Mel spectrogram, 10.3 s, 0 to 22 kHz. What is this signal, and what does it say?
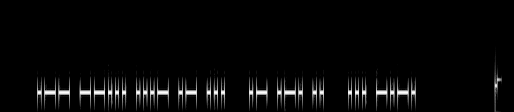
Morse code, heard as a keyed tone, about 17 wpm, 700 Hz. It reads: W7VAS ARI SC
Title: K1USN SST QSO Practice - 17wpm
